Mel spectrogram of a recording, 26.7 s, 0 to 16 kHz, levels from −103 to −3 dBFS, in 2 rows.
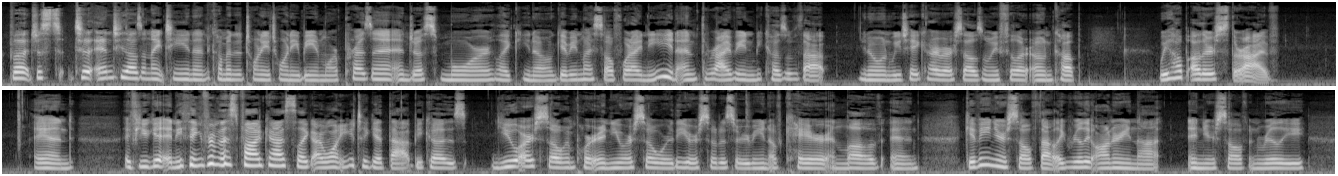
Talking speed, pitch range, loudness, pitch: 200 wpm, 185-215 Hz, -24 LUFS, 195 Hz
